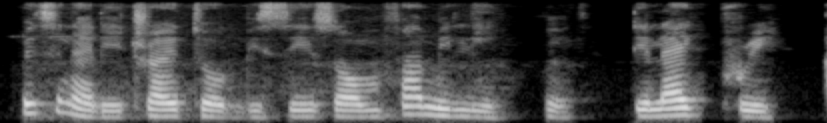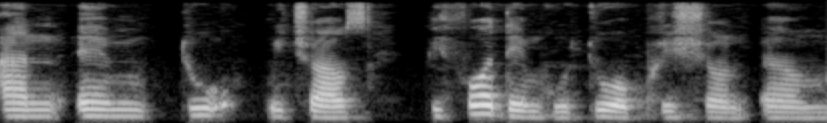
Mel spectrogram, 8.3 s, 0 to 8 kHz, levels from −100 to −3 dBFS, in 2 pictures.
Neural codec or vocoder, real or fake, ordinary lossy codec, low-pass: none; real; none; 7.2 kHz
